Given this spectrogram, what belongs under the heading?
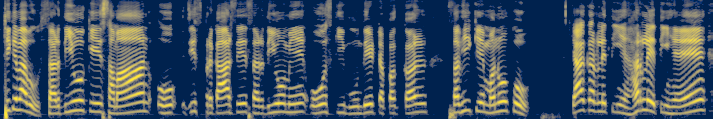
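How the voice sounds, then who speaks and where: A man with a high, very bright voice teaches a class, explaining a poem line by line. He keeps asking questions and answering them himself. The sound is dry and close, with no room echo. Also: clean tone. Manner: recites verse slowly and drawn out.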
